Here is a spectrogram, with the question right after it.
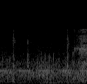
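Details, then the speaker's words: Medela Swing single electric breast pump in its rapid stimulation phase: soft, quick mechanical sucking pulses at about two per second. This phase lasts 2 minutes before the slower expression phase. "starts to flow on the pump these sucks are about two per second and the pump will do these rapid sucks for 2 minutes"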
